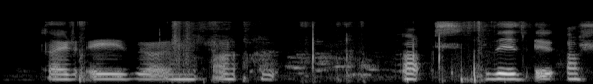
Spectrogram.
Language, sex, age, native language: Icelandic, male, 9, Icelandic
